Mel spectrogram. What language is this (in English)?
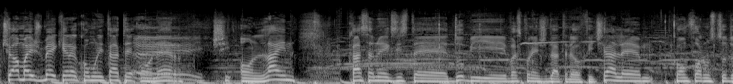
Romanian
